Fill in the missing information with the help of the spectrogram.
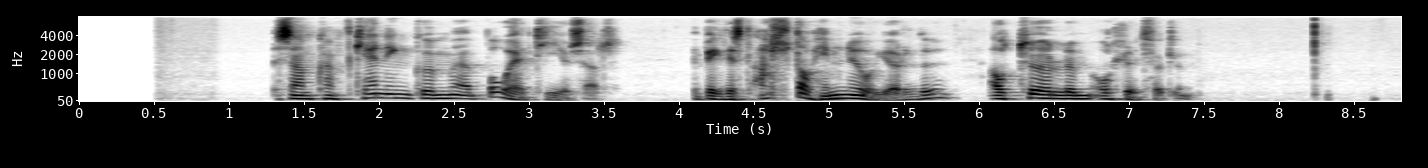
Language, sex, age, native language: Icelandic, male, 50-59, Icelandic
